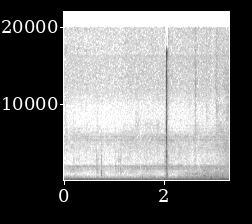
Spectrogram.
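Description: The HVAC blower fan motor of a Smart Fortwo 451 micro-hybrid runs at its lowest speed setting, a steady low hum with a faint tonal whine, close and continuous, with a brief click partway through.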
